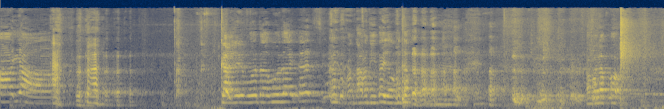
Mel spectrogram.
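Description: A teenage boy talks close by with animation.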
